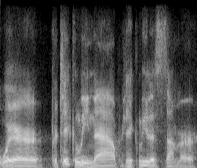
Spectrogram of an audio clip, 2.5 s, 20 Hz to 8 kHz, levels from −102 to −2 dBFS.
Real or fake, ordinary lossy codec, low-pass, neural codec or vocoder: fake; Opus, 16 kbps; 7.2 kHz; codec, 16 kHz, 16 kbps, FunCodec, trained on Chinese and English, 50 frames a second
